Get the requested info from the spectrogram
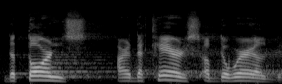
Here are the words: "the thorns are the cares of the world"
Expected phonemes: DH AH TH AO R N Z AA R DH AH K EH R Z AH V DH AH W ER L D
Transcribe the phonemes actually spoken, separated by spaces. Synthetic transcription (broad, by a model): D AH T AO R N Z AA R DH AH K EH R S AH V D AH W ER L D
